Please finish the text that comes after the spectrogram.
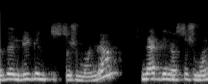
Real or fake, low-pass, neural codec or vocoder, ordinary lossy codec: real; 7.2 kHz; none; Opus, 16 kbps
